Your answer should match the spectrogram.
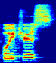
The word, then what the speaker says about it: Poitras: Did I pronounce that right? Poitras?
